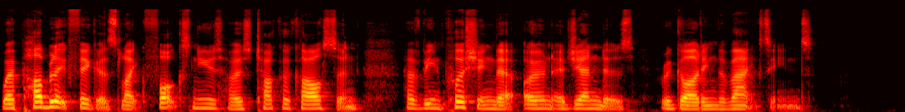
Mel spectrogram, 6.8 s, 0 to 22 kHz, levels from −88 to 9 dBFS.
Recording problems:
none

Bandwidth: 15 kHz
